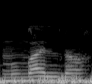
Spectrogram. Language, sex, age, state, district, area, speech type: Santali, male, 18-30, Jharkhand, Pakur, rural, spontaneous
